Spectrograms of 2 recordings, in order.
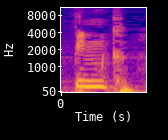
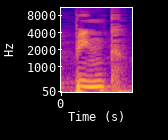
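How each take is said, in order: First: The n is pronounced fully and separately. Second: The n blends into the following k sound. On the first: The speaker calls it wrong. "you don't say pink ... You don't pronounce n properly" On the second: The speaker calls it right. "Just like you say pink"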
